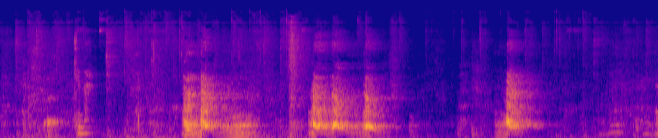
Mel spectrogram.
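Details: Dog barking at a dog park: three bursts of deep, rough barks, the first two drawn out, with quiet talking and park noise between them.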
